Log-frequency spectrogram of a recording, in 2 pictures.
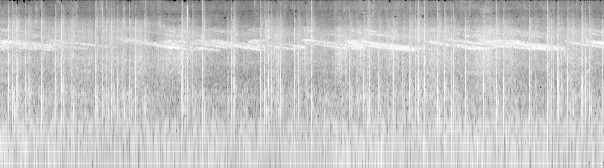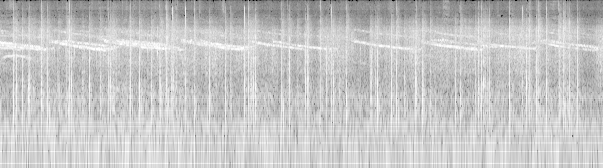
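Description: Aerial fireworks display going off continuously: rapid bangs and crackles one after another. Over them, a high whistle falling in pitch repeats roughly once a second.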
